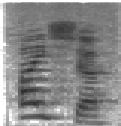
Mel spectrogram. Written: Aisha

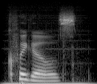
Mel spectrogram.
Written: Quiggles

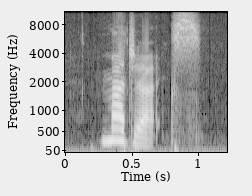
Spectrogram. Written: Magax

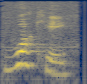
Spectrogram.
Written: wocky

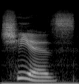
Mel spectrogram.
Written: chias

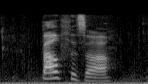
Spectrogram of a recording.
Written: balthazar

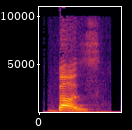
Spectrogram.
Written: buzz

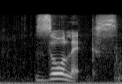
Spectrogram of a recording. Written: zorlix

